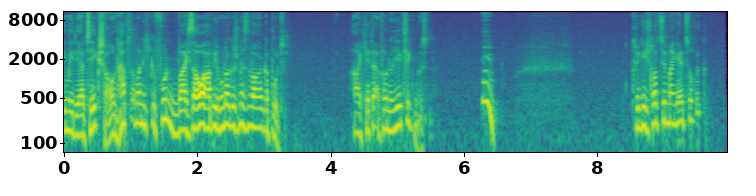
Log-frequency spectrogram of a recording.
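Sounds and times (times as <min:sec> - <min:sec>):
man saying hm: 0:06.3 - 0:06.6
breathy exhale hiss: 0:06.8 - 0:07.8.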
